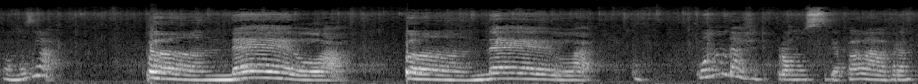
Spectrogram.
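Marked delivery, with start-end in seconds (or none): 1.4-5.9 "Panela" stretched very slowly and loudly, syllable by syllable; loud, slow-motion "panela" so the stressed NE rings out; drawn-out pronunciation demo. Shown as a demonstration. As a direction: sound out "panela" with long vowels, leaning on NE. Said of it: "ouvir a pronúncia da palavra panela".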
